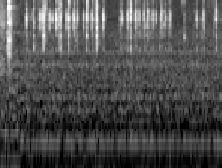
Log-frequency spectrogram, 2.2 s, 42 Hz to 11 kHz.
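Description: Rapid, light clicking of computer keyboard arrow and Enter keys being pressed while adjusting BIOS settings on a GIGABYTE Z790 AORUS MASTER X motherboard; a steady series of faint, close taps with no talking.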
